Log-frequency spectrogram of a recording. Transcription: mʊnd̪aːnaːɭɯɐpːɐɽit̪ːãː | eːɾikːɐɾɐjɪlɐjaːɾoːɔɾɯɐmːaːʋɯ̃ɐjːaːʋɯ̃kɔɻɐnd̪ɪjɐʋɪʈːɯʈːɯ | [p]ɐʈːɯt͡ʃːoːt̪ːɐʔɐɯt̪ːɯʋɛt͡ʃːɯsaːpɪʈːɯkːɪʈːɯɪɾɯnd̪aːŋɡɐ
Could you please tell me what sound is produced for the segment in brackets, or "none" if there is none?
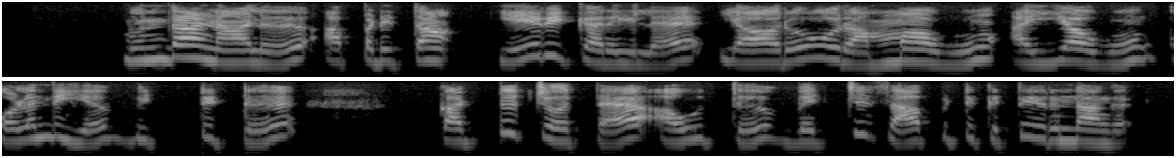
k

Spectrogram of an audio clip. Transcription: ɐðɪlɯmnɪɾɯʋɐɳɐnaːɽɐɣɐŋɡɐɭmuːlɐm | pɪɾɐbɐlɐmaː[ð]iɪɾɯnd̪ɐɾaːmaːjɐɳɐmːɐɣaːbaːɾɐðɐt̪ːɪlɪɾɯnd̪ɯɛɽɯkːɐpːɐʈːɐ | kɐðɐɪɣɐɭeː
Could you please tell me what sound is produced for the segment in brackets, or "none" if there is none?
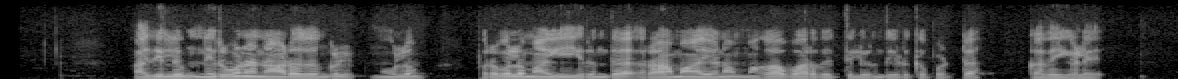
ɣ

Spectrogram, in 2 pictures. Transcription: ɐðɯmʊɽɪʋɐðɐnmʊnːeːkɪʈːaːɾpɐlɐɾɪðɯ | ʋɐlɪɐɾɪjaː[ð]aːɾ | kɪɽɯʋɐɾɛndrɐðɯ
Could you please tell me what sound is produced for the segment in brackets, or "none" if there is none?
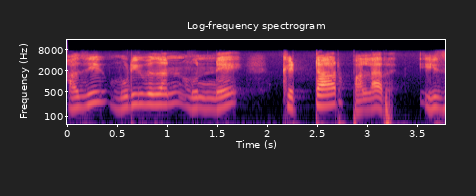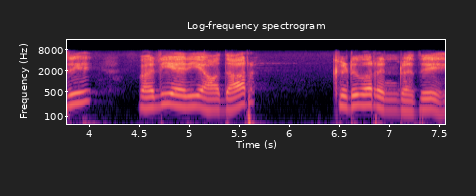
ð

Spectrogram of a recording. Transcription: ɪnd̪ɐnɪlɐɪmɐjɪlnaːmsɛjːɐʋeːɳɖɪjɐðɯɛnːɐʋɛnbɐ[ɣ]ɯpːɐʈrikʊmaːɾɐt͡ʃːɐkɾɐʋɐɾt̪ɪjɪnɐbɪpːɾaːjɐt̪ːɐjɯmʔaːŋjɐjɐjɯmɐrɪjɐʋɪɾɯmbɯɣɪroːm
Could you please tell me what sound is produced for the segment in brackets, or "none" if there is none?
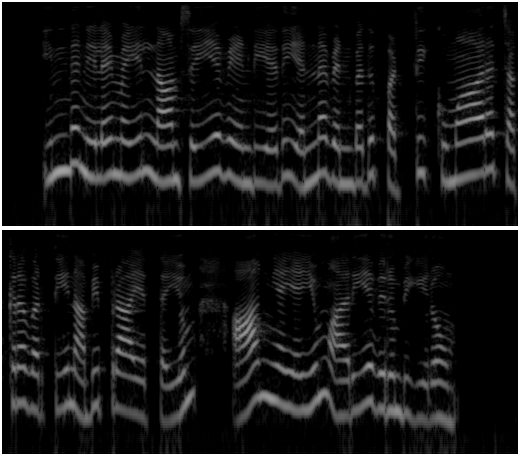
ð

